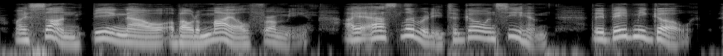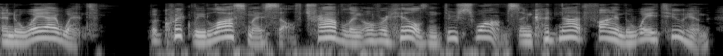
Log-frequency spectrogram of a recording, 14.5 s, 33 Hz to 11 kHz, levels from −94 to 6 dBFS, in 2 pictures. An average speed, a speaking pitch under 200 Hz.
Yes: average, 180 wpm; high, 190 Hz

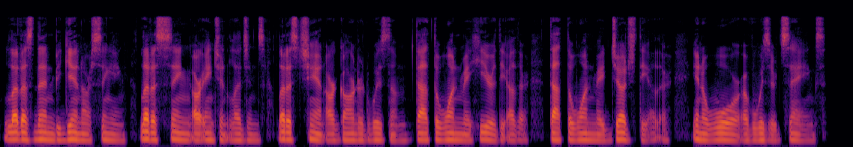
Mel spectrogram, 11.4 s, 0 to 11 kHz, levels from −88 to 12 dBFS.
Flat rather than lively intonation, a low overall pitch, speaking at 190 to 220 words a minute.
Yes: narrow, 1.9 semitones; low, 105 Hz; average, 200 wpm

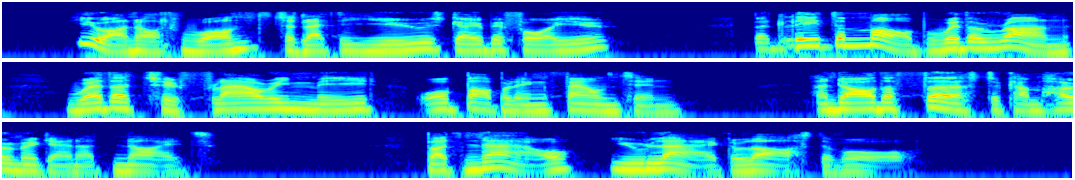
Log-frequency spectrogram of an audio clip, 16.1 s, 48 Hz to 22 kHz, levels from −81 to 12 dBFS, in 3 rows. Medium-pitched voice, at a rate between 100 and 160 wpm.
No: low, 115 Hz; average, 155 wpm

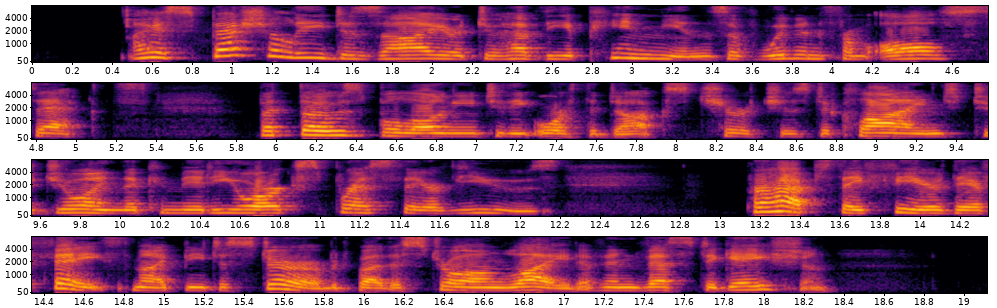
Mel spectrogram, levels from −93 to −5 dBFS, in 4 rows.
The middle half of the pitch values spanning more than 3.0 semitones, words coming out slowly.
Yes: average, 3.9 semitones; slow, 130 wpm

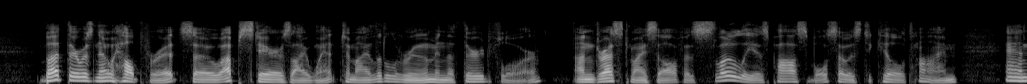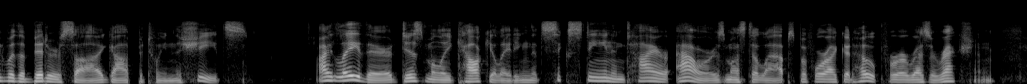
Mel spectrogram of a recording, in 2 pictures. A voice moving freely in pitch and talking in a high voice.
No: wide, 6.4 semitones; low, 115 Hz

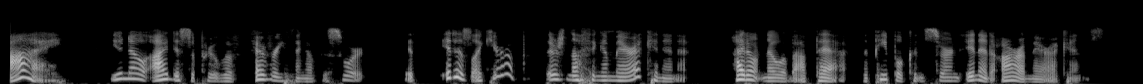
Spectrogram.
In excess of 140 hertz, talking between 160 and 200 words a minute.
Yes: high, 190 Hz; average, 165 wpm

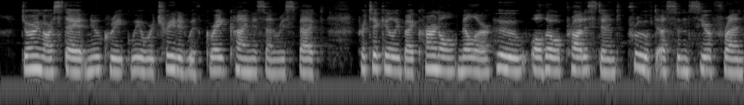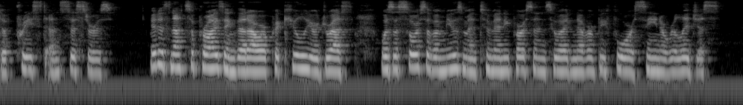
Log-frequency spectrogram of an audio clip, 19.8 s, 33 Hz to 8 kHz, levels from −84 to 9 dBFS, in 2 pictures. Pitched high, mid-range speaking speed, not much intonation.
Yes: high, 195 Hz; average, 160 wpm; narrow, 1.9 semitones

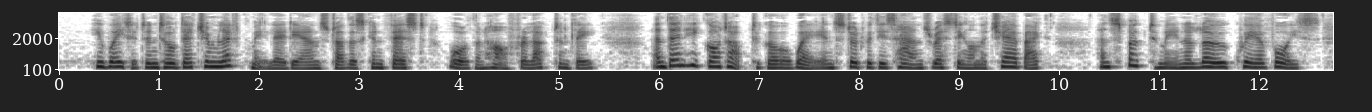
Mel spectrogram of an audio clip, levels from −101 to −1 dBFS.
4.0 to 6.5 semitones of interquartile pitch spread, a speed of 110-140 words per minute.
No: average, 4.4 semitones; average, 185 wpm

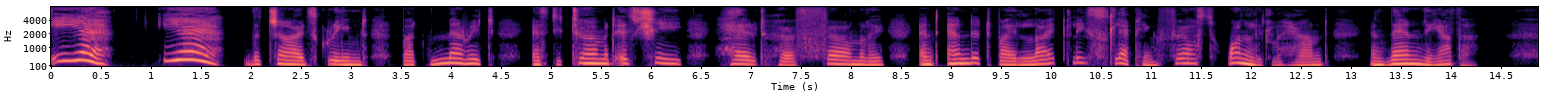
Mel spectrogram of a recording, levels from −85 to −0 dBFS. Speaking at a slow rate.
Yes: slow, 110 wpm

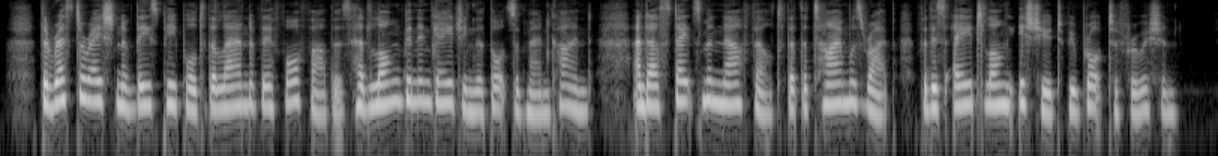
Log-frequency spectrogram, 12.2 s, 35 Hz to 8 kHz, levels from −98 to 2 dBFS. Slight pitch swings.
No: average, 3.8 semitones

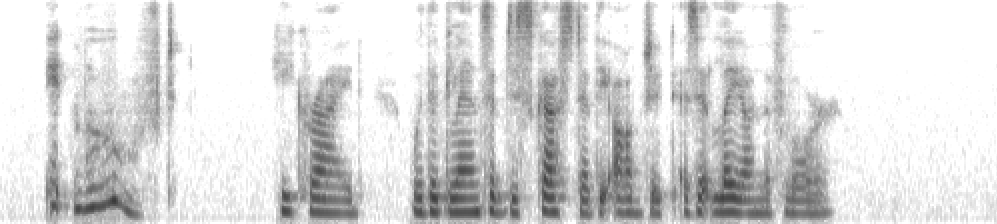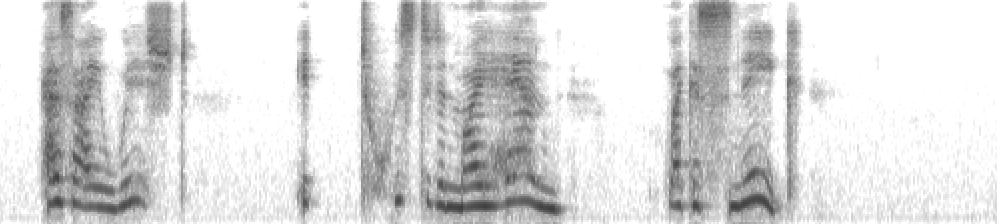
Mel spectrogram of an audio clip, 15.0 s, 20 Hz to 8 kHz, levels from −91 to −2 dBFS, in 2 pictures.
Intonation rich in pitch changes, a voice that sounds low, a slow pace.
No: wide, 7.0 semitones; high, 220 Hz; slow, 115 wpm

